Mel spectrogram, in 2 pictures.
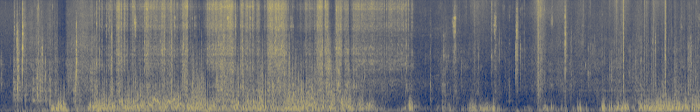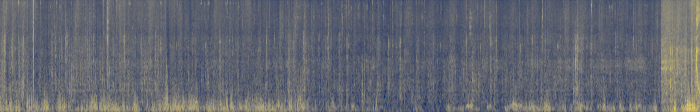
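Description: Mountain bike riding down a rough dirt trail: tyres rolling and the bike rattling over the bumps, in long bouts with a quieter lull about eight to twelve seconds in and choppier, broken noise near the end.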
